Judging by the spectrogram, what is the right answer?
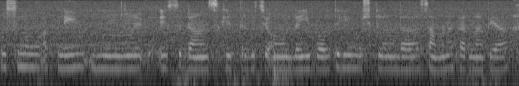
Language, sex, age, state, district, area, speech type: Punjabi, female, 30-45, Punjab, Bathinda, rural, spontaneous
